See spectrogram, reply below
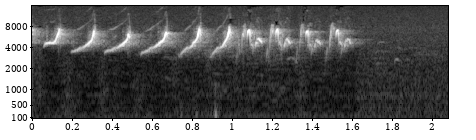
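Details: River lapwing in Kuno National Park, April 2022, giving about ten sharp, high, upslurred notes in a quick run of roughly six per second, then stopping. No other clear sounds.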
